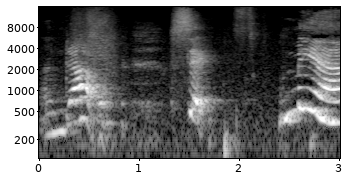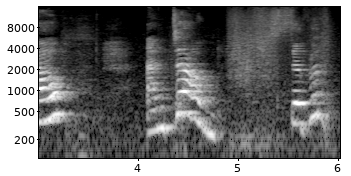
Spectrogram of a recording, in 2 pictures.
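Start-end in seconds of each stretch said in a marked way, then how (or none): 2.4-3.3 high rising meow; a light cat meow. Shown as a demonstration. Teacher counting cat sit-ups with a light high meow. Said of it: "cat sit-ups".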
